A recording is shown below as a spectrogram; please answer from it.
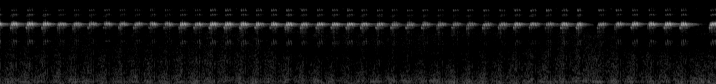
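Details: High ringing cricket chirps repeated rhythmically, roughly 200 pulses a minute, each a short bright burst, with a brief pause near the end before resuming.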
